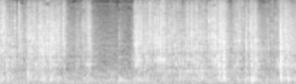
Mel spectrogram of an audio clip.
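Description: Aluminium foil folded over several times, producing bursts of crinkling and crackling that come and go with brief pauses between folds.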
